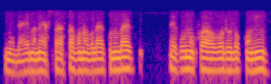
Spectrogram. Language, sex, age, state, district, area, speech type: Assamese, male, 30-45, Assam, Sivasagar, rural, conversation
